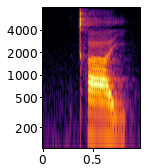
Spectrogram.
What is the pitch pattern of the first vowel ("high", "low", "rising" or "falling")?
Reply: low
